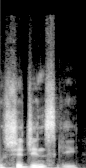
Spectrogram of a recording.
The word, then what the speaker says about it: Krzywdzinski: So, so Miguel Shajinski. Yes. All right. And I got that right. That's how it's pronounced.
